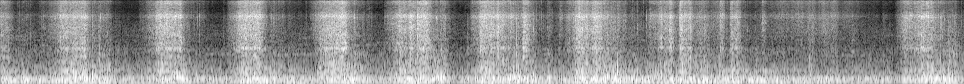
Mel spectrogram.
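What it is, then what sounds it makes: Dry cement cake being scraped. A round, flat, solid dry cement cake is held in one hand over a tub of cement powder while a metal blade from a yellow-handled box cutter shaves and scrapes its edge. Gritty, bright scraping strokes repeat at a steady, fairly slow pace, each rising and fading with a dry, crumbly rasp over a faint low hum.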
